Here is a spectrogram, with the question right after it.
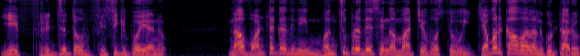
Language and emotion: Telugu, angry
